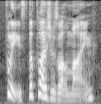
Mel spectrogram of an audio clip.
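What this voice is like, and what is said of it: Deeper character voice. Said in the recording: “I guess this is my character voice now ... it's going to essentially become a deeper me.”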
